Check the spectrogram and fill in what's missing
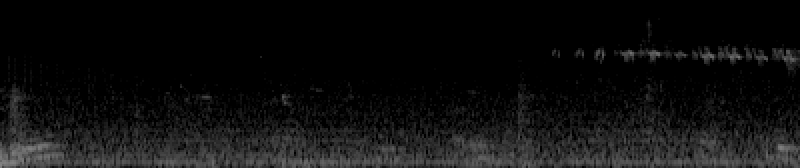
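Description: Sprague's Pipit singing a thin, high, tinkling series of quick notes that slowly descends over about two seconds, heard over a low room hum.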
